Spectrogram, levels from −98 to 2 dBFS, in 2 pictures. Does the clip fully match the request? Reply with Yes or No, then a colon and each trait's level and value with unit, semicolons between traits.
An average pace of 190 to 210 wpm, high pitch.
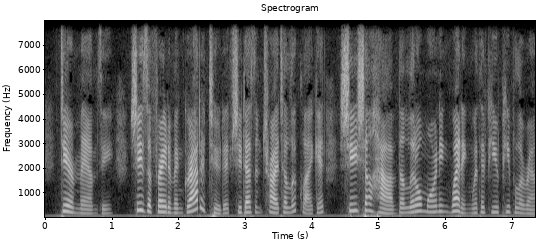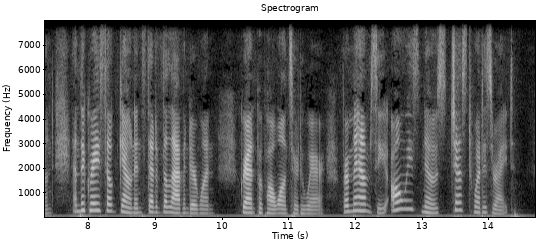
Yes: average, 195 wpm; high, 210 Hz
